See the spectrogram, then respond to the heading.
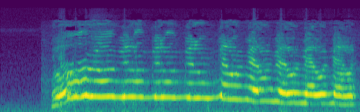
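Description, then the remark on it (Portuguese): A single loud, drawn-out cat meow stretches into a wavering yowl lasting about three seconds, clear with nothing else around it. “Ah, nem, gente, esses gatos estão insuportáveis com esse negócio deles.”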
